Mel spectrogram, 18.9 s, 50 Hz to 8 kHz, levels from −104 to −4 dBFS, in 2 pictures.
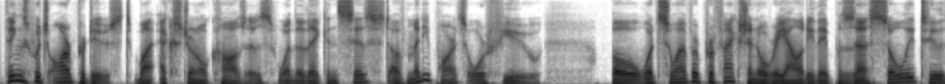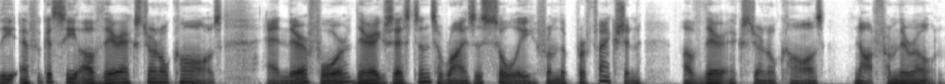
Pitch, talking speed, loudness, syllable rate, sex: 105 Hz, 150 wpm, -20 LUFS, 5.1 syllables/s, male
